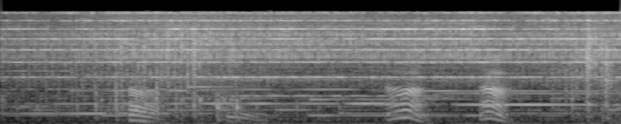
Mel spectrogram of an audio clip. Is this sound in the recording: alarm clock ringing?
yes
